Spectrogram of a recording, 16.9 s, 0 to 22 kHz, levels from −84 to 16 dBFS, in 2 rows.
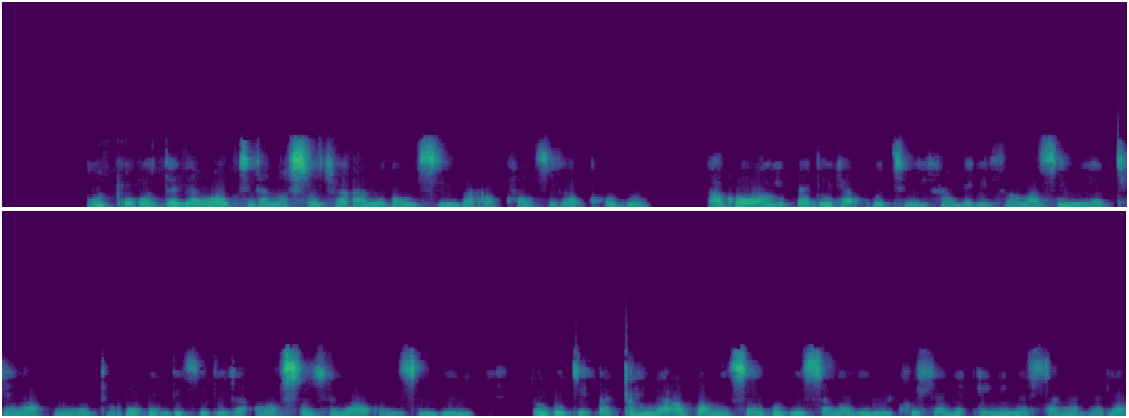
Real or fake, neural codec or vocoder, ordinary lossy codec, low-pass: fake; codec, 16 kHz, 1 kbps, FunCodec, trained on LibriTTS, 50 frames a second; AAC, 32 kbps; 7.2 kHz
